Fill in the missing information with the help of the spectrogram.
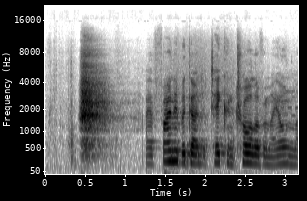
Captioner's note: sighs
